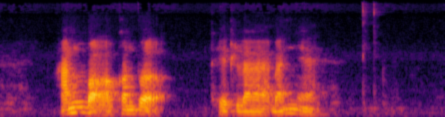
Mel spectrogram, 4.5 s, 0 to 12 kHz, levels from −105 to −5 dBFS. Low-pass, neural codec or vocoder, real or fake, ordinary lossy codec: 10.8 kHz; none; real; Opus, 32 kbps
